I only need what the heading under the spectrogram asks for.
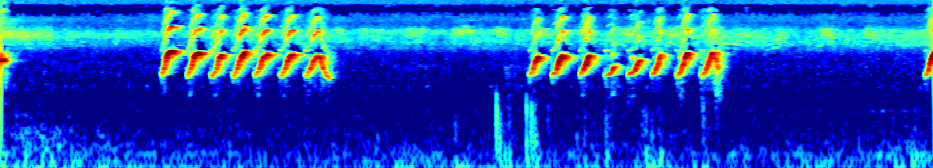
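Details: Three young male cockatiels relaxing at home. Bursts of seven or eight quick, sharp chirps come in rapid rows, separated by quiet pauses, over a faint low rumble.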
